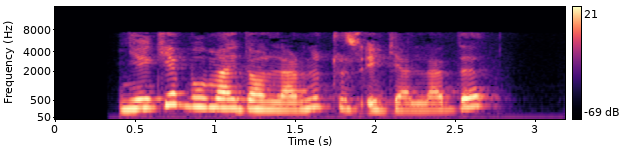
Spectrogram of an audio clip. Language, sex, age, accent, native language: Uzbek, female, 18-24, Farg'ona, Uzbek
